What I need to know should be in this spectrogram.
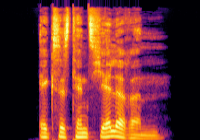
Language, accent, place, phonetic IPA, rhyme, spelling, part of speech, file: German, Germany, Berlin, [ɛksɪstɛnˈt͡si̯ɛləʁəm], -ɛləʁəm, existentiellerem, adjective, De-existentiellerem.ogg
- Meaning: strong dative masculine/neuter singular comparative degree of existentiell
